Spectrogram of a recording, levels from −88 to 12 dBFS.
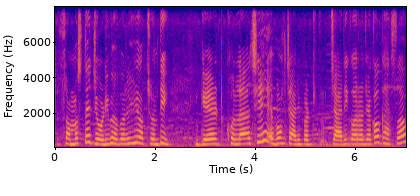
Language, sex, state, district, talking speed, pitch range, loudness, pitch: Odia, female, Odisha, Khordha, 120 wpm, 265-305 Hz, -13 LUFS, 280 Hz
